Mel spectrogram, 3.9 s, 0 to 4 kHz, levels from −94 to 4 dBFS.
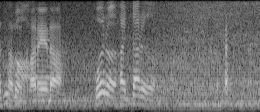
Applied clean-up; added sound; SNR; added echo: none; none; none; none.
